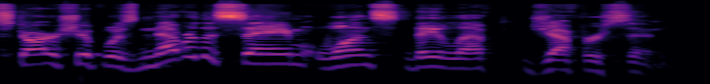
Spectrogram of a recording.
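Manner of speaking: ordinary talk, nothing marked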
